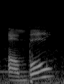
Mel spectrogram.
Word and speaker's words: Humble: Humble Texas yeah and I think it's pronounced humble what the the point of the age puffy it's pronounced humble why is why is there an age puffy since when is there a silent h you give me one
